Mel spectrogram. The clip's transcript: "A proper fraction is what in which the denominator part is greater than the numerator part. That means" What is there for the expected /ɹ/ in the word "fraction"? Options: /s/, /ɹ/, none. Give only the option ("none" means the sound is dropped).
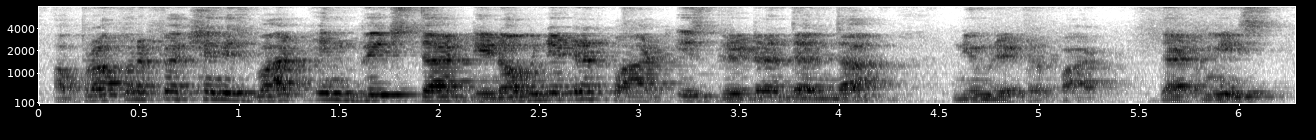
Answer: none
